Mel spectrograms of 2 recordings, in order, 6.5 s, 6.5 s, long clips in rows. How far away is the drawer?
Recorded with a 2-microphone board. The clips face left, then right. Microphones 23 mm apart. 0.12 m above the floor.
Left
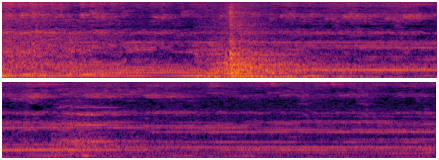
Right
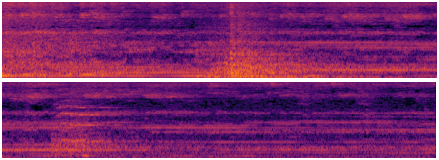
About 2.5 m.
